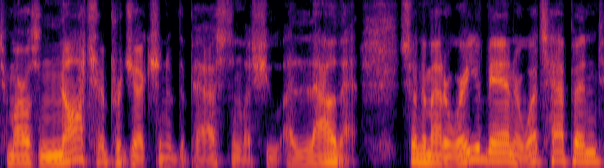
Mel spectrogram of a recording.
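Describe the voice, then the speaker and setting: An ordinary speaking voice from a man, medium in pitch, with lively intonation at a moderate pace. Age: 60s. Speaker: executive, speaker and author. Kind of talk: inspirational interview.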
